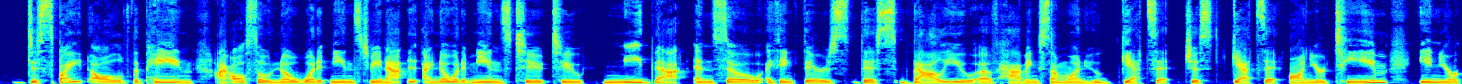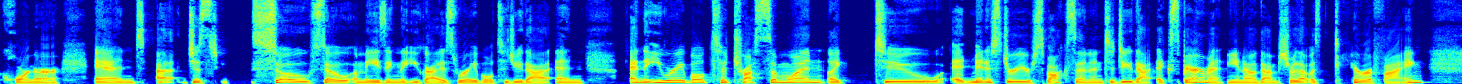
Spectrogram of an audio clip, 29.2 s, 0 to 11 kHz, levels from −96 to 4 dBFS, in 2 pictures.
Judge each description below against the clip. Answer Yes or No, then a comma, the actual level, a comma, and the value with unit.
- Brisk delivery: No, average, 175 wpm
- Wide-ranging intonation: No, average, 3.1 semitones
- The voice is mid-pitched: Yes, medium, 160 Hz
